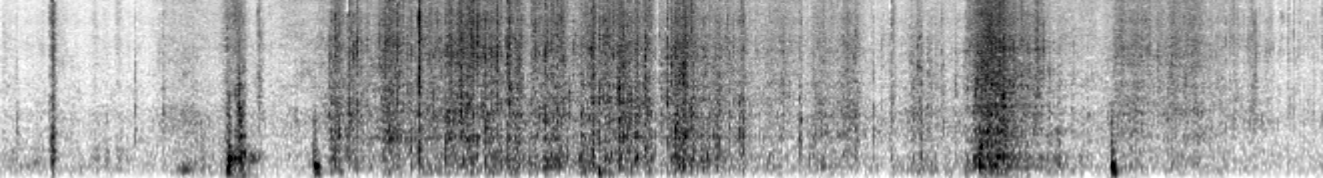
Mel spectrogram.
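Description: Bubble wrap crinkling and rustling in the hands as a package is unwrapped, with a few sharp crackles along the way.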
